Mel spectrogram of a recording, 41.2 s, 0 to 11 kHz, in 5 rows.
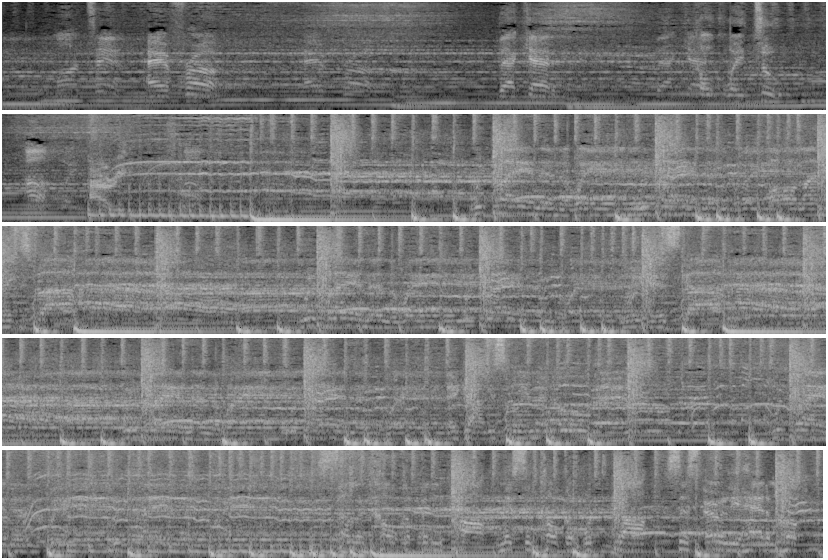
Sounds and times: Music: 0:00.0 - 0:41.1.

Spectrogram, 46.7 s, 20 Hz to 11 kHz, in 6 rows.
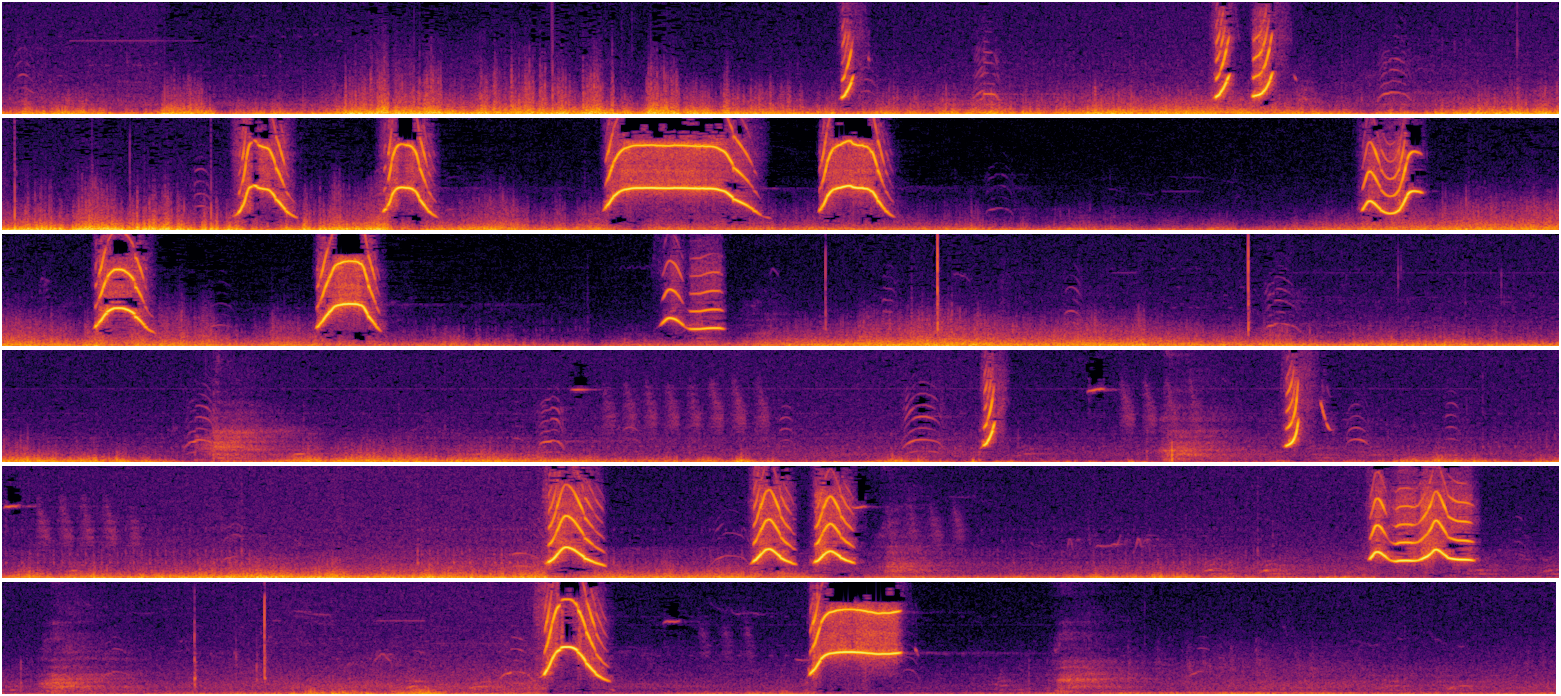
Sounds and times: Outside, rural or natural: 0:00.0 - 0:46.6.

